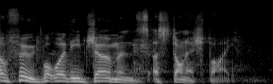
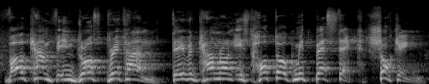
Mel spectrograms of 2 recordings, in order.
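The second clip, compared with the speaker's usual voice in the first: put-on loud, high German accent; 11 semitones higher, 5 dB louder than usual. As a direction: shout it in a hammy German accent. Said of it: "my best German accent now".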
